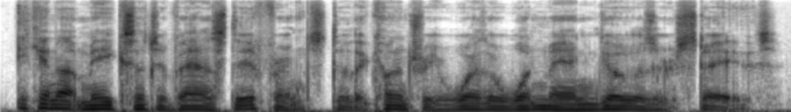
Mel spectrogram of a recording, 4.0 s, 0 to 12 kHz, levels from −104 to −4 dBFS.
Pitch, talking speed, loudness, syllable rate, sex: 90 Hz, 240 wpm, -16 LUFS, 6.6 syllables/s, male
